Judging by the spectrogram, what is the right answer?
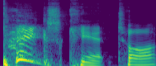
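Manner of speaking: slow, unhurried delivery.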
